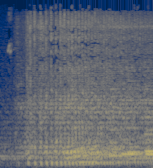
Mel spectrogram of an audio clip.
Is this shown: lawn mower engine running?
yes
